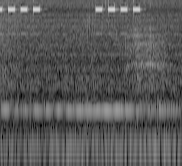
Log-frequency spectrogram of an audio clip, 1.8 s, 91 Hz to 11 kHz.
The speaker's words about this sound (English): His Casio watch beeped to let him know he was 15 minutes early.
